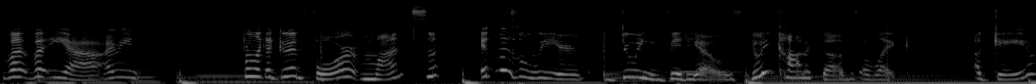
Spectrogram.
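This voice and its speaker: High-voiced woman streamer, chatty and rambling. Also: expressive, takes it slowly. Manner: giggly, rambling, repeats phrase starts. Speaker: streamer and host, comic dub maker. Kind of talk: casual livestream chat. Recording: soft music playing behind the voice. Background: soft lofi music.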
